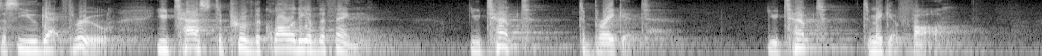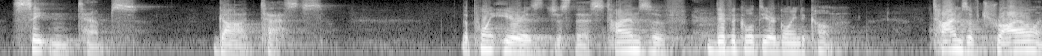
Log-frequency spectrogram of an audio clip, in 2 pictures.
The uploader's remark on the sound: Sermon Audio from Crossway Christian Church.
